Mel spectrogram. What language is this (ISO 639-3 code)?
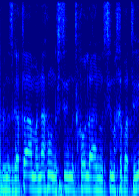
heb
